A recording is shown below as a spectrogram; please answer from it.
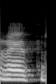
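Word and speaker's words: wreath: जैसे वर्ड है रप रप में ये डब्लू साइलेंट है वर्ड है रेथ रेथ मींस होता है माला फूलों की माला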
